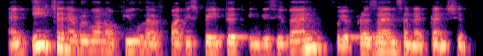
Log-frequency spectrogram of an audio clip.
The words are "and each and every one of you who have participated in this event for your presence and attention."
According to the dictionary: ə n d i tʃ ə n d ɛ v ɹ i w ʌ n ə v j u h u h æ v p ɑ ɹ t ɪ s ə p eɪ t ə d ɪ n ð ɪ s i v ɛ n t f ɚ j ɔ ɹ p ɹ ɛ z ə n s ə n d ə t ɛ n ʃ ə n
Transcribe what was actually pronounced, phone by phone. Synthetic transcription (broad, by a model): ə n d i tʃ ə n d ɛ v ɹ i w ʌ n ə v j u h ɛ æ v p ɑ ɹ t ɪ s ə p eɪ t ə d ɪ n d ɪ s i v ɛ n t f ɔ j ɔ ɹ p ɹ ɛ z ə n s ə n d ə t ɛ n ʃ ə n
